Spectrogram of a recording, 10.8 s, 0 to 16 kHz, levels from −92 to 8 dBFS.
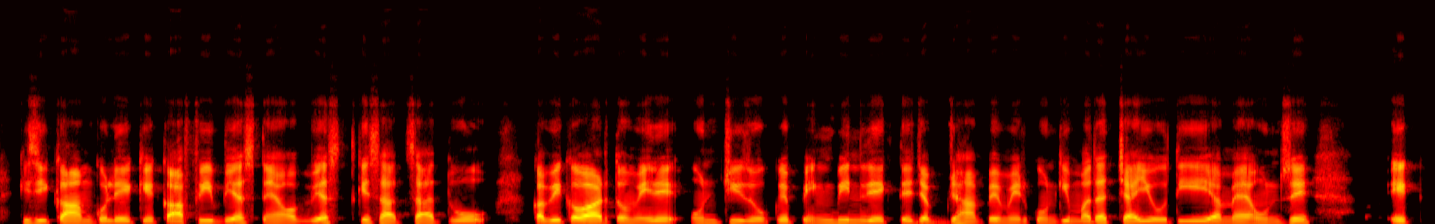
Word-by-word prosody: किसी 160 -2 -2
काम 150 0 +5
को 165 - -4
लेके 150 0 0
काफ़ी 165 0 +3
व्यस्त 145 +3 0
हैं 150 +1 +1
और 150 0 -2
व्यस्त 145 +6 -1
के 180 - +1
साथ-साथ 155 0 0
वो 160 +1 -5 0.3
कभी-कभार 160 -1 +6
तो 170 - -1
मेरे 155 0 +1
उन 160 +2 -9
चीज़ों 150 -3 -3
के 165 - 0
पिंग 170 +2 -6
भी 180 0 +1
नहीं 160 -2 -8
देखते 150 0 0
जब 155 +2 0
जहाँ 140 -1 +1
पे 155 0 +1
मेरे 145 -1 -4
को - - -8
उनकी 150 +1 -6
मदद 145 +5 +3
चाहिए 135 +1 +3
होती 135 0 -4
है 140 +1 0
या 140 - +3
मैं 145 0 0
उनसे 150 +3 -1 0.6
1 - - +4
155 Hz, 200 wpm, -28 LUFS, 145-160 Hz, 0.6 s, कभी-कभार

